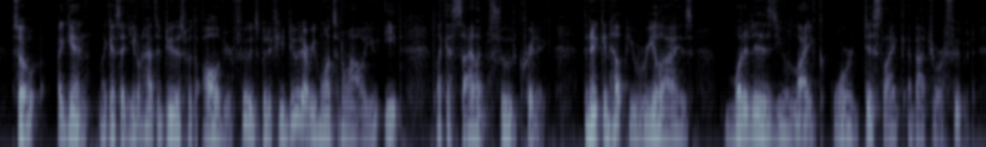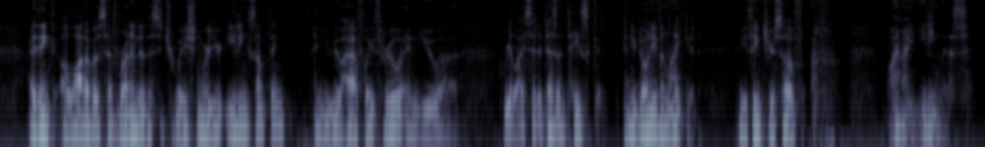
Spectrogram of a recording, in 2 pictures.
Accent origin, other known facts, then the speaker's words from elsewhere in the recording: the South, United States; I'm from the South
